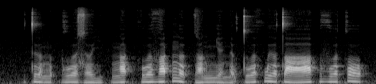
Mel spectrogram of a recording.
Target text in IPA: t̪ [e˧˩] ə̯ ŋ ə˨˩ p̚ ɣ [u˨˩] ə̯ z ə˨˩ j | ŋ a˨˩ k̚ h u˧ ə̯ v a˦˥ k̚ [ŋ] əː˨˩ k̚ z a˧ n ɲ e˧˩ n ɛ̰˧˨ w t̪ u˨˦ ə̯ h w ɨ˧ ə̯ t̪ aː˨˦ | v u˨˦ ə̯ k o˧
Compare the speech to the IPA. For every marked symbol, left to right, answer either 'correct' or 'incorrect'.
incorrect, correct, correct

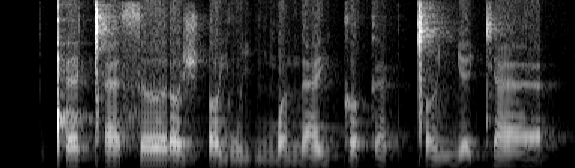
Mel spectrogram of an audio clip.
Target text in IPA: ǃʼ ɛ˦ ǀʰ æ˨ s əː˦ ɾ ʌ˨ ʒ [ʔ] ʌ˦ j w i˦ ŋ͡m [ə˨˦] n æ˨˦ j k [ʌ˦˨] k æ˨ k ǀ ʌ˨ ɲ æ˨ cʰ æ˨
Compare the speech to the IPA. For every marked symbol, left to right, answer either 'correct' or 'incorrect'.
correct, incorrect, correct

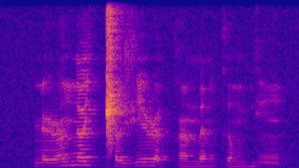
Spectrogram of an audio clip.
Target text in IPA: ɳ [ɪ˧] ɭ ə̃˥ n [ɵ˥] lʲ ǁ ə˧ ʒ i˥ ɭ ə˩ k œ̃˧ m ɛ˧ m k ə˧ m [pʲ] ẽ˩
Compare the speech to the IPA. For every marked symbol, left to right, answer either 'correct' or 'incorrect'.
correct, incorrect, incorrect

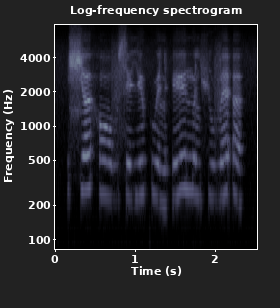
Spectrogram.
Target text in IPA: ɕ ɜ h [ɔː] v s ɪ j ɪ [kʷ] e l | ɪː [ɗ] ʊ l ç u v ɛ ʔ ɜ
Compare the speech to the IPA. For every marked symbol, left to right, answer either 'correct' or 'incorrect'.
correct, correct, incorrect

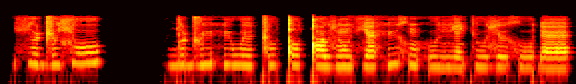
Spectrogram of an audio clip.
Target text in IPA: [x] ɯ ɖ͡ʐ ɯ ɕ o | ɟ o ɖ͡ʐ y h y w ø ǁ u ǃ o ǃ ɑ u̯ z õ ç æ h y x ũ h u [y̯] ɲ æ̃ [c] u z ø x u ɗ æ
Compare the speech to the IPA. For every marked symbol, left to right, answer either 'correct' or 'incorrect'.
incorrect, correct, correct

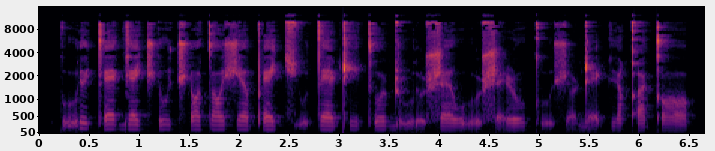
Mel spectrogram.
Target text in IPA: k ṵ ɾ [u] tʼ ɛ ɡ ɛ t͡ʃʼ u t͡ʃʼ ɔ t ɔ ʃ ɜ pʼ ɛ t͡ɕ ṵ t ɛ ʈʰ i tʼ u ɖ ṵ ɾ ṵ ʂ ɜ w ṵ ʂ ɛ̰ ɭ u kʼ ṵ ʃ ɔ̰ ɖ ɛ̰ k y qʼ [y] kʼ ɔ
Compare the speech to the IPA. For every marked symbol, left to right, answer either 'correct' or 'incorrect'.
incorrect, correct

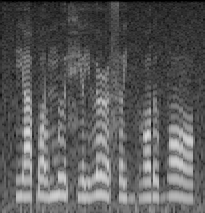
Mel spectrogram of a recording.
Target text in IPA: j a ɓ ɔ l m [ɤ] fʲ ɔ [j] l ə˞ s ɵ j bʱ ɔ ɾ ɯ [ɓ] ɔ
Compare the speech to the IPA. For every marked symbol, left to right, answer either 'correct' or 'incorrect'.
incorrect, correct, incorrect

